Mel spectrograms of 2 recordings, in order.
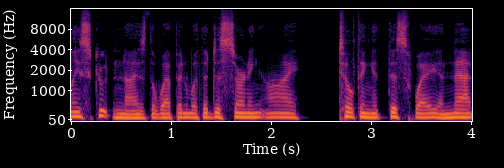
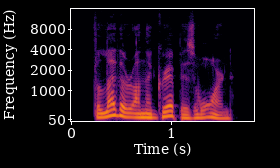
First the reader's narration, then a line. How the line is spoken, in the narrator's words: said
